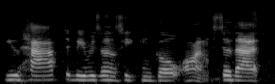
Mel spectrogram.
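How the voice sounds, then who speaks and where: A woman co-hosting a business podcast with a bright, crisp voice. She is lively in casual chat and chimes in with "yeah" as others talk. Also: medium pitch, fairly quick. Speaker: podcast co-host.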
